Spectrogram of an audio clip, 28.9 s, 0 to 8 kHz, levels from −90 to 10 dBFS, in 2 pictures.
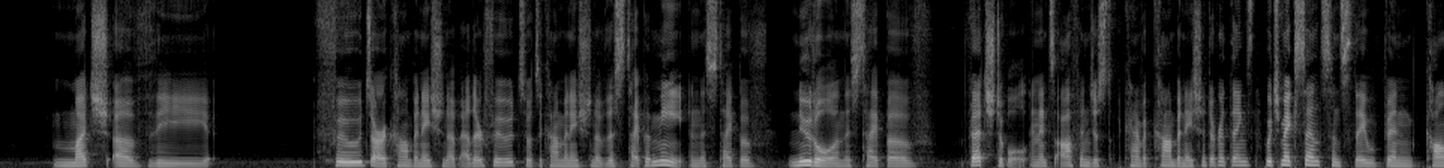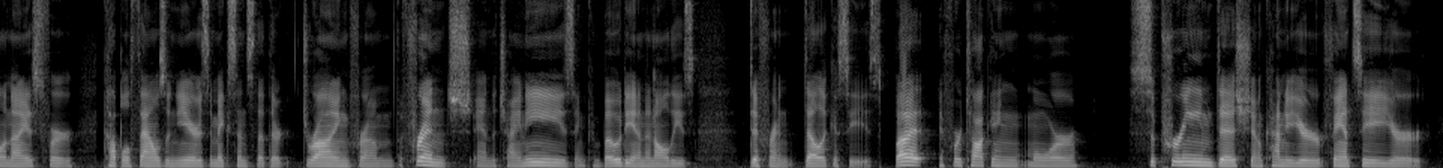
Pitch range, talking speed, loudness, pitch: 125-145 Hz, 175 wpm, -33 LUFS, 135 Hz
